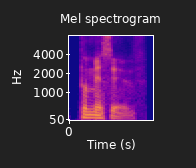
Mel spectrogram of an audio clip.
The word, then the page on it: permissive: British English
